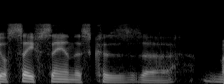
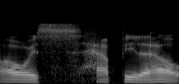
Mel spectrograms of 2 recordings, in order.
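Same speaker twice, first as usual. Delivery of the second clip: slow, a bit slurred, words running together. Playing a character described as slurring his words, slurring words a bit. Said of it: "he slurs his words a bit".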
